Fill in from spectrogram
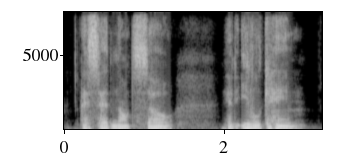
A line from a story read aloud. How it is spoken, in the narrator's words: answered Legolas sadly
